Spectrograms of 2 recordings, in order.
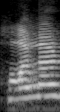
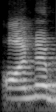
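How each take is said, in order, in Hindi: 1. शब्द की शुरुआत h की आवाज़ से होती है। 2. शब्द की शुरुआत स्वर की आवाज़ से होती है। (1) "हम हॉनर नहीं बोलते" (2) "हम ऑनर बोलते हैं"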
